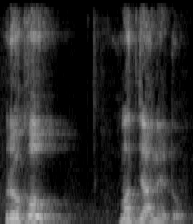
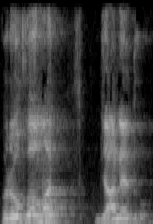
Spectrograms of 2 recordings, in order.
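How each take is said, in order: First: The pause comes right after the word roko. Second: The pause comes right after the word mat. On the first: Stop him and do not let him go. "उसको रोक लिया जाए और उसको जाने न दिया जाए" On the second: Do not stop him; let him go. "अब मैं यही चार शब्द फिर बोलता हूं"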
